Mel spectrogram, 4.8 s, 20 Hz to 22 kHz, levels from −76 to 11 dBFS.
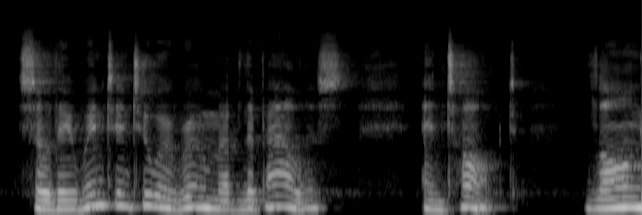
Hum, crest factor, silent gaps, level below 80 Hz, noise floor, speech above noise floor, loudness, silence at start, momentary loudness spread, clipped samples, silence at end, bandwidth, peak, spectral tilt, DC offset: none; 16 dB; none; -74 dBFS; -55 dBFS; 32 dB; -24 LUFS; 0.15 s; 13 LU; under 0.1%; 0 s; 11 kHz; -8 dBFS; -6 dB/octave; under 0.1%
